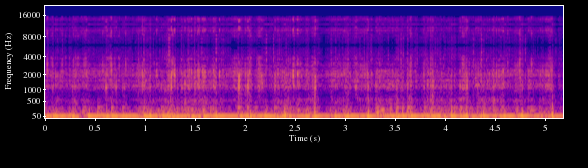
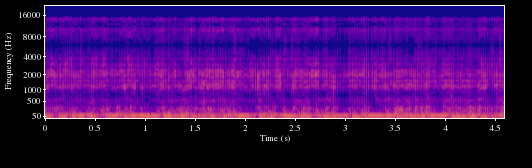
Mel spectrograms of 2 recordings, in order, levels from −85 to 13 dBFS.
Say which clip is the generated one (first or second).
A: second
